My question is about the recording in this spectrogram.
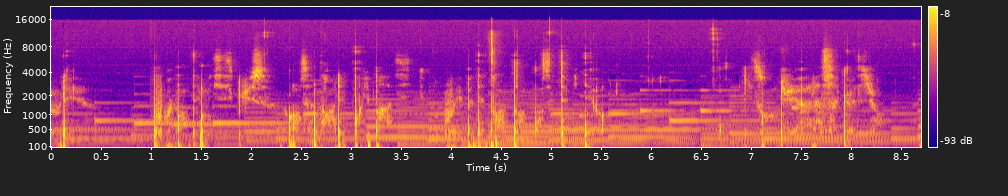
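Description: Close-miked whispering in French, with sharp mouth clicks, over soft background music of held notes.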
